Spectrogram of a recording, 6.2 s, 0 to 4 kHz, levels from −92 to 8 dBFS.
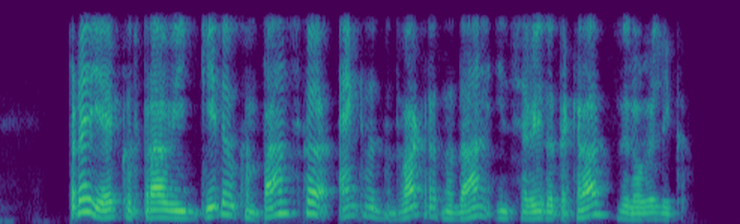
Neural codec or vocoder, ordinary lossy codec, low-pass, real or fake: codec, 16 kHz, 8 kbps, FreqCodec, smaller model; none; 3.6 kHz; fake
